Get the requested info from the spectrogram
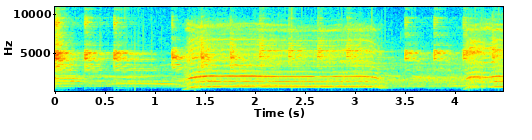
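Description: Live concert sound: one long, high held note, about two seconds long, bending up as it starts and dropping away at the end, over crowd cheering in a large hall.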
